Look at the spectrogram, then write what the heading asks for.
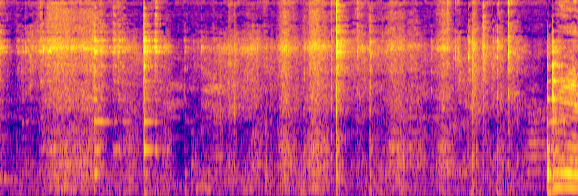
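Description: Quatre-quarts cake batter mixed by hand in a bowl with a utensil, producing soft rhythmic scraping and clinking strokes, fairly close, while someone talks over it.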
